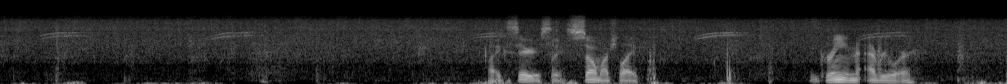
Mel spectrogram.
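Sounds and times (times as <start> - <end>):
footsteps on dirt trail: 0.0 - 3.5, 4.2 - 7.8, 9.5 - 10.0
creek and small waterfall rushing: 0.0 - 10.0
bird chirping: 7.0 - 7.5.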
